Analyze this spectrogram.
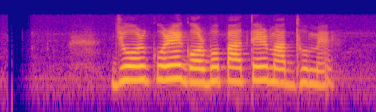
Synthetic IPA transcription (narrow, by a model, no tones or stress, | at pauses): d͡ʑoɾkoɾeɡɔɾbʱopat̪eɾmad̪ʱːome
